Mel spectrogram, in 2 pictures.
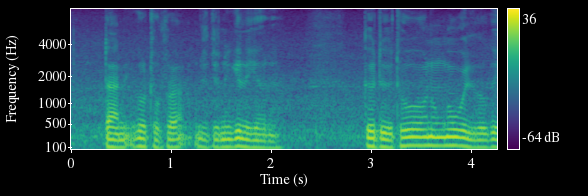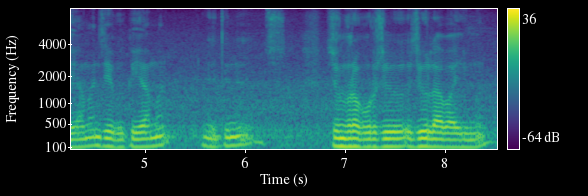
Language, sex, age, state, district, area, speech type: Bodo, male, 30-45, Assam, Kokrajhar, rural, spontaneous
